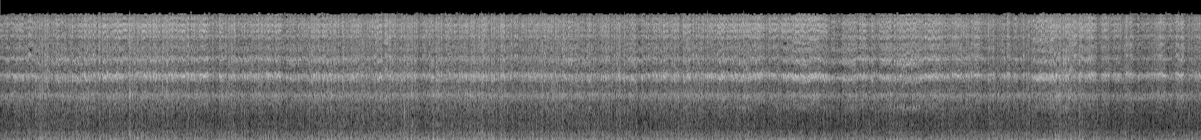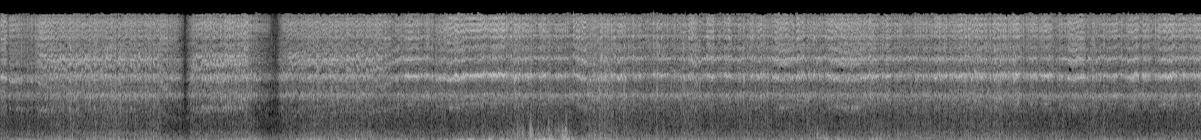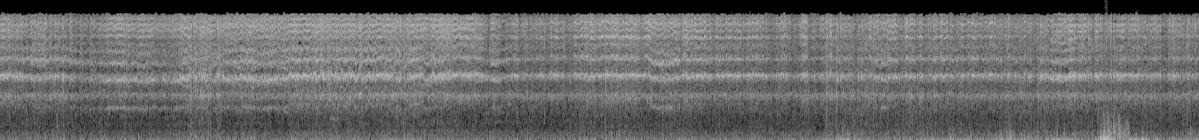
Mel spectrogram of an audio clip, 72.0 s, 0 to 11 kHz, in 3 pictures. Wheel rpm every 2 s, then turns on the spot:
220, 230, 230, 230, 230, 230, 230, 230, 220, 230, 230, 230, 200, 140, 120, 190, 220, 230, 230, 230, 220, 230, 230, 230, 220, 200, 200, 200, 220, 240, 230, 230, 230, 230, 230, 230.
26-28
